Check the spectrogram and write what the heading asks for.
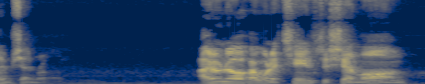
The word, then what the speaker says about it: Shenron: Shenlong is how they say it in the subtitles. But apparently it's Shenron.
